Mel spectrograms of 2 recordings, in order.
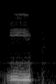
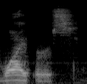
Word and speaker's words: Ypres: pronunciations for French terms in the way that Ypres, as in the Battle of Ypres, became wipers, because it's kind of what it looks like to someone who does not speak French.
